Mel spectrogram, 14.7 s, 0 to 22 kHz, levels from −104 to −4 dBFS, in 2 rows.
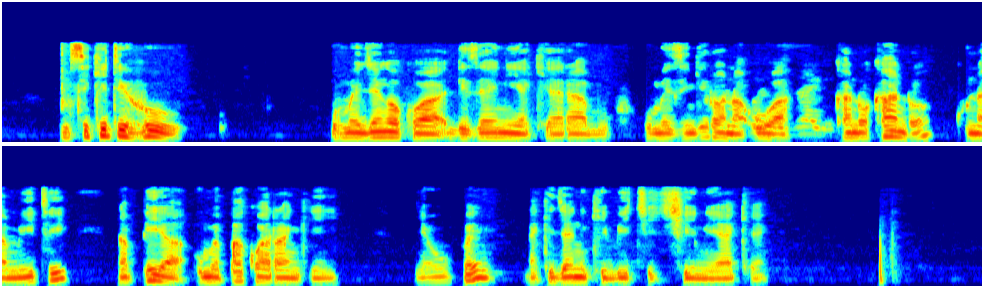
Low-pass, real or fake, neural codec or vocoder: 7.2 kHz; real; none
